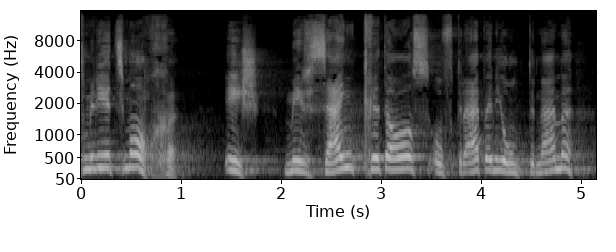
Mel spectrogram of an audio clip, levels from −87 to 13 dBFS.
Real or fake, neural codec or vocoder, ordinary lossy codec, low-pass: fake; vocoder, 48 kHz, 128 mel bands, Vocos; none; 14.4 kHz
